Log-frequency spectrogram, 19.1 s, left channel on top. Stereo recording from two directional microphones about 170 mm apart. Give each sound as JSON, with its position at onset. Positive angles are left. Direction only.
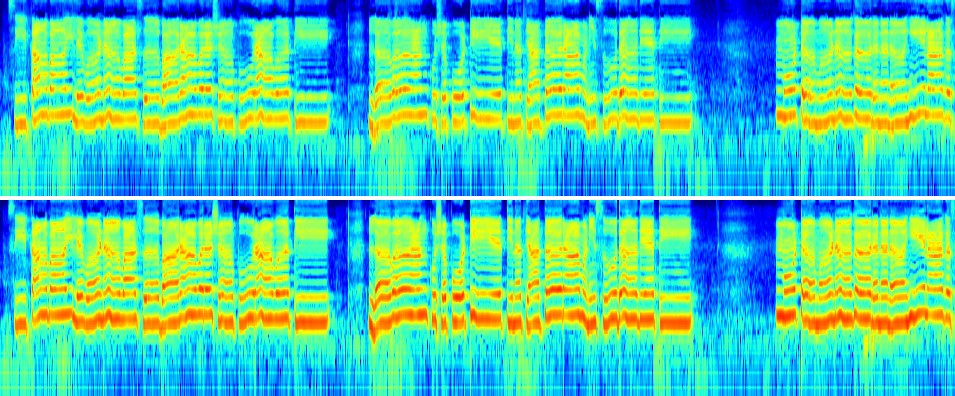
{"t": 0.3, "sound": "music", "side_deg": -25}
{"t": 7.1, "sound": "a sound", "side_deg": -50}
{"t": 15.4, "sound": "music", "side_deg": -30}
